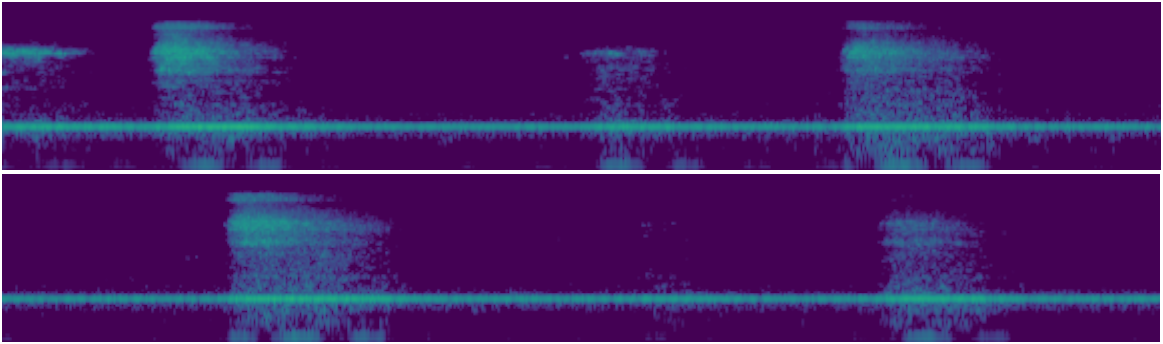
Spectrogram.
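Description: A young man breathes out slowly and deeply.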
